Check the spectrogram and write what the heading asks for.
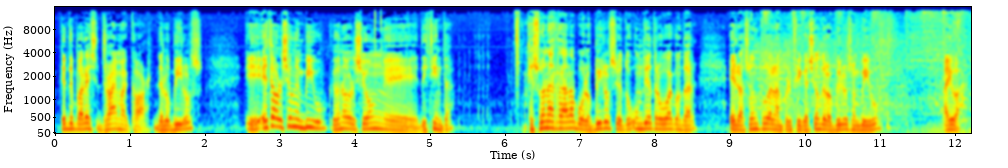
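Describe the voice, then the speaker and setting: Fast-talking radio host, gravelly voice. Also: male voice, a little high, faint music behind. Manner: joking, chatty storyteller addressing listeners. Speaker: radio host and motoring journalist. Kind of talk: casual radio talk with anecdotes.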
